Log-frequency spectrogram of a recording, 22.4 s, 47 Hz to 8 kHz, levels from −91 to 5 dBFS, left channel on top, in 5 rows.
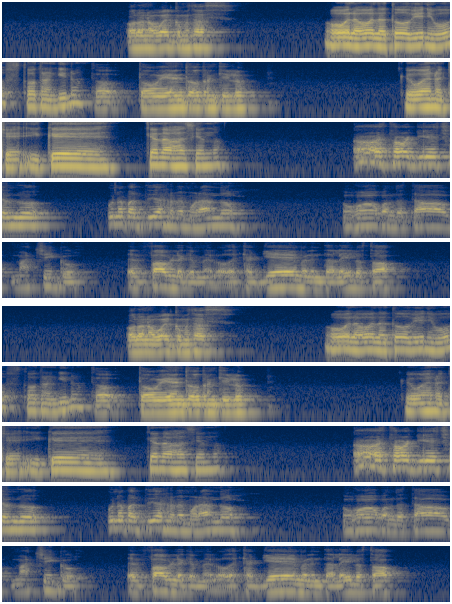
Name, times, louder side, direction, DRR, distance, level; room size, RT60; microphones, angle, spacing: voice 1, 1.2-2.3 5.4-6.9 12.5-13.9 14.5-15.8 16.8-18.7 19.2-21.8, equal, 5° right, 0.8 m, -22 dB
voice 2, 3.2-5.3 8.5-10.1 10.4-11.2, left 5 dB, 60° left, 0.4 m, -19 dB
7.7 x 4.3 x 5.9 m
head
